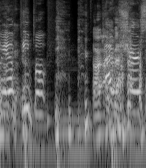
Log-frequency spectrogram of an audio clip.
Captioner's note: laughter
